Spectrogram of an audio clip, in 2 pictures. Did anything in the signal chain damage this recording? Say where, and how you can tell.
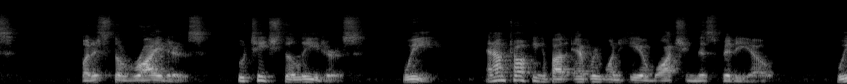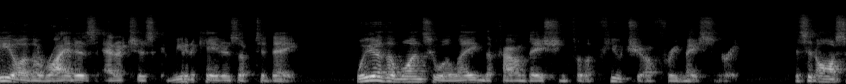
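Yes. MP3 compression damage runs through the whole clip at the codec stage. The sound has a watery, swirling quality with metallic chirps on bright transients and smeared attacks. This is most likely a low-bitrate MP3 encode, which fits a 64 kbps stream. The encoder runs short of bits and zeroes quiet frequency lines that flicker on and off from frame to frame.

Frames out of order occur from 10.29 to 10.35 s, in the network or storage path. Over about 62 ms, two adjacent 26.1 ms blocks play in swapped order, which fits single MP3 frames delivered out of sequence. You hear it as a brief garbled flutter. No time is lost, so the timing after the glitch stays intact.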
